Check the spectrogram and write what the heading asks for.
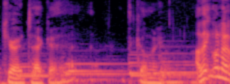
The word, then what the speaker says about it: Karateka: A lot of people say karate or keratika. In Japanese, uh there's no stress on any syllable, so it would be karate, something like that.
